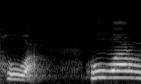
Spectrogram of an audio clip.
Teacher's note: അക്സൽ ഹൽക്കാണ് മഖ്റജ്, തൊണ്ടയുടെ അവസാന ഭാഗം, തൊണ്ടക്കുഴി എന്നൊക്കെ നമ്മൾ പറയാറില്ലേ, ആ ഭാഗത്തു നിന്നാണ് ഹ പുറപ്പെടുന്നത്. അതിൻ്റെ സൗണ്ടിനെ ഹംസയുടെ സൗണ്ടായി പോവാൻ ചാൻസ് ഉള്ള ഒരക്ഷരം കൂടിയാണ്, അപ്പോൾ ശ്രദ്ധിക്കുക.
